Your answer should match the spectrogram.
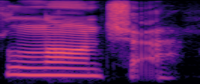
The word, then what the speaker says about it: Sláinte: But yeah, it's S-L-A-I-N-T-E. Do you know how to pronounce that? – S-L-A-I-N-T-E. Nope. – So it's Sláinte.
